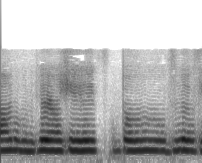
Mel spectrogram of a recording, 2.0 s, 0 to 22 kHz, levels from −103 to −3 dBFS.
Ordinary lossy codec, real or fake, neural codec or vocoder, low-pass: MP3, 32 kbps; fake; codec, 16 kHz, 0.5 kbps, FreqCodec, smaller model; 7.2 kHz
